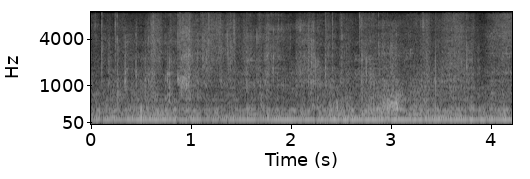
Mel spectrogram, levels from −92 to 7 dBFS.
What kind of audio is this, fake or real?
fake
